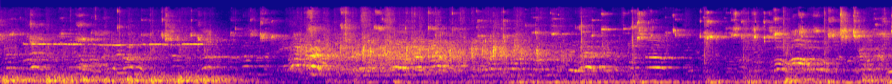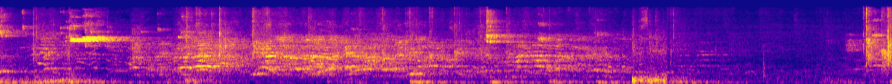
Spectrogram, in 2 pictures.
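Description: A crowd of spectators chatters and calls out, echoing around a large hall.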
